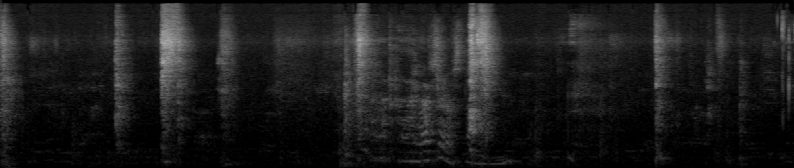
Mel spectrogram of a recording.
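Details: Cat sneezing: several short, sharp, hissing bursts from a small animal, fitting repeated sneezes, with a person talking in the background.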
